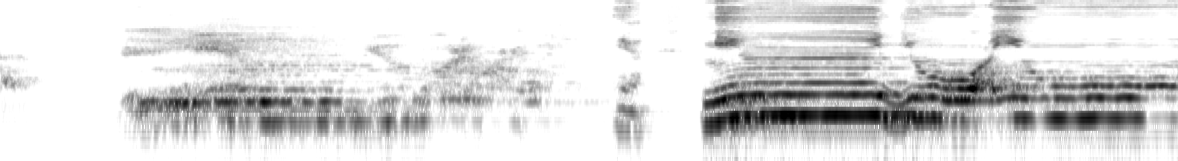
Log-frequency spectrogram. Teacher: ini namanya samar ya ikhfa bukan dengung suaranya samar tanwinnya Maaf Nun sukunnya itu menjadi suara yang samar disertai persiapan huruf yang kedua huruf keduanya di sini Jim berarti suara samarnya di tengah Min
